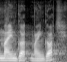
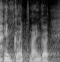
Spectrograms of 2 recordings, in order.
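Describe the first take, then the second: First: Exasperated "mein Gott, mein Gott" with a rising end; a light grumbling "mein Gott, mein Gott"; mild mock cursing. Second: Softer, lower, reverent "mein Gott, mein Gott"; tender, worshipful "mein Gott, mein Gott"; praising. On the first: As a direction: swear it in mild annoyance. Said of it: "ich kann schimpfen". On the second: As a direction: say it as quiet adoration, with a little laugh. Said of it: "ich kann Gott preisen". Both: Shown as a demonstration.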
